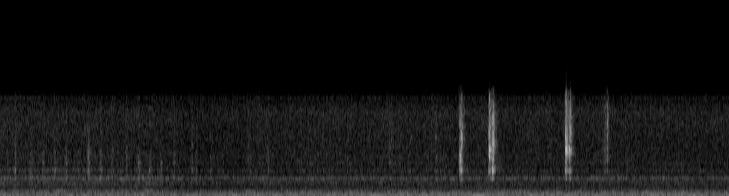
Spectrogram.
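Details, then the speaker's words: Mouse cough ten days after inoculation with whooping cough (pertussis): four faint, sharp, high-pitched clicks like keyboard clicks, over a low rumble. "that high-pitched noise is the sound of a mouse coughing oh it sounded like a keyboard click"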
